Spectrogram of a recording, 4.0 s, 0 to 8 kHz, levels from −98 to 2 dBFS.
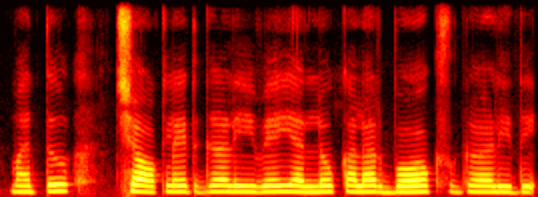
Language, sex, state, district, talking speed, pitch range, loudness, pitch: Kannada, female, Karnataka, Bidar, 105 wpm, 235-245 Hz, -17 LUFS, 240 Hz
